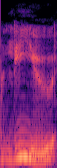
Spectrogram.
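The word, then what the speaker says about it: Lieu: Now, leu l i eu is pronounced exactly the same as the word for lion in Dutch and Africans.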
